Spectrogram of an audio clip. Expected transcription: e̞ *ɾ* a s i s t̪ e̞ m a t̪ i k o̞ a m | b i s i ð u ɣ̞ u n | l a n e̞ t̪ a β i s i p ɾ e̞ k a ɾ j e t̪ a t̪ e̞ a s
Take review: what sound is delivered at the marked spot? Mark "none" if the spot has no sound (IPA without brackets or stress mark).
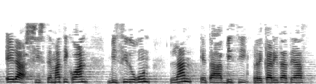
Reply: ɾ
